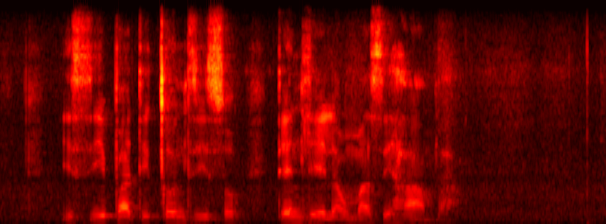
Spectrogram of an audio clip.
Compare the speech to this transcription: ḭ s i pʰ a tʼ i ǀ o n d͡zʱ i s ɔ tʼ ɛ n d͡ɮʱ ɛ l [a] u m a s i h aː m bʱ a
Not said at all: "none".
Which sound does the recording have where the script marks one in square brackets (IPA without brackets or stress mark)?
a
